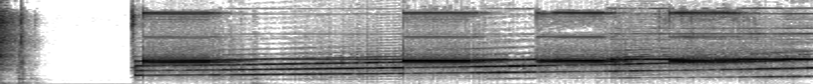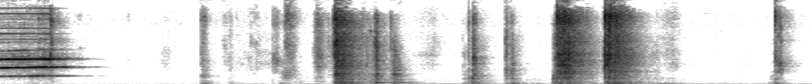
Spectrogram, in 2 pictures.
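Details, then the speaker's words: Fire alarm system test: pull station operated, with System Sensor SpectrAlert Classic and MASS ADA notification appliances. High-pitched horn tones sweep upward for about five seconds, then stop: sounding normally. "Okay, I don't know why, but that sounds so cool together."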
